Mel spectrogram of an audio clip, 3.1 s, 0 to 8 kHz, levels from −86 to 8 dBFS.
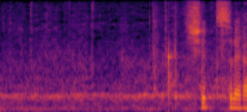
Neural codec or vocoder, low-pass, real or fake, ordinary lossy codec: codec, 16 kHz, 4 kbps, FreqCodec, larger model; none; fake; none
